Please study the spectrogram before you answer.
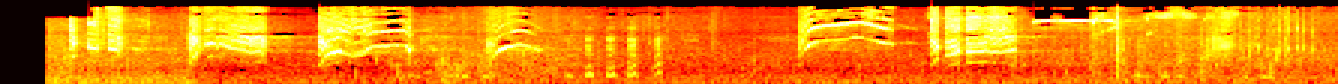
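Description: A dolphin gives high, arching whistles that sweep up and down, mixed with sharp clicks.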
